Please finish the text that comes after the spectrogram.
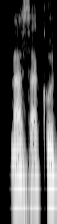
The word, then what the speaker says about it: Nasako: to me I said okay Sarco this is not how you say this is how you say it nasako this is not how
